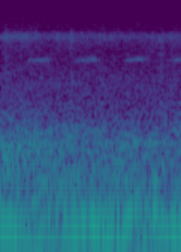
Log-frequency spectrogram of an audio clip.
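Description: Faint room hiss with a soft, high-pitched chirp repeating about twice a second.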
